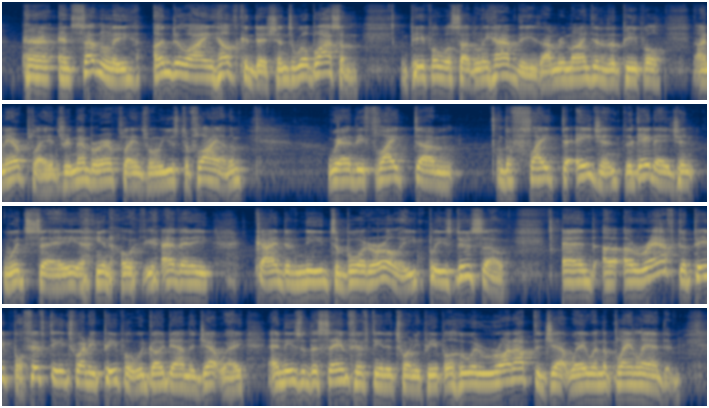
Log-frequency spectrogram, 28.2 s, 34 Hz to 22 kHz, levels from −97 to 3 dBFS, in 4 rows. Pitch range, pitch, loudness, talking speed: 135-170 Hz, 150 Hz, -18 LUFS, 185 wpm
